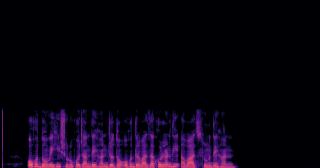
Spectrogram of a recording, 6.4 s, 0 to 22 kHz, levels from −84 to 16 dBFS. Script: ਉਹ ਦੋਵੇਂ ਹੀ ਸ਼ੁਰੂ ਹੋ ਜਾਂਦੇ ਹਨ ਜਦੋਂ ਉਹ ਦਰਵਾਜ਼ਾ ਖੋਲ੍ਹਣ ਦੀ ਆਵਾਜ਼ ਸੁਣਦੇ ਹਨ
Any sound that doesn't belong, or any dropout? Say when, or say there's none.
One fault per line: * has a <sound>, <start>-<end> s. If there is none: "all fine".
all fine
